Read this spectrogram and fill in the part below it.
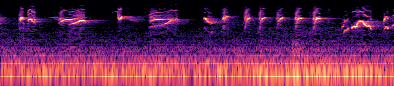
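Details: Oriental white-eye singing freely without doping: rapid, thin, high twittering of short whistled notes tumbling quickly one after another, ending in a brief jumbled flourish.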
